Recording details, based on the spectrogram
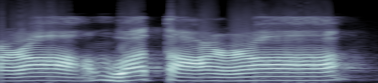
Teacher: आइन को अपने मखरज से, हमजा नहीं पढ़ना, आरा वतारा, इस तरीके से।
